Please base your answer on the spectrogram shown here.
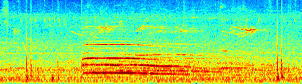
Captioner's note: wolves howling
